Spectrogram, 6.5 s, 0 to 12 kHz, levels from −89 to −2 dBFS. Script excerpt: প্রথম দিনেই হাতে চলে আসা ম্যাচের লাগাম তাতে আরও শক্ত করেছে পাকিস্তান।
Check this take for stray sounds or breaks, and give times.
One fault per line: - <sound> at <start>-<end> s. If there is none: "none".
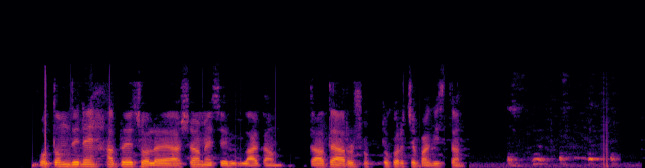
- laugh at 5.1-6.2 s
